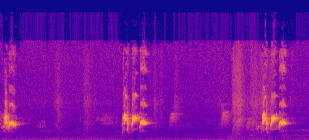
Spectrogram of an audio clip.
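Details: Female red-whiskered bulbul kept in a cage, calling to rouse a male or to pair: three bursts of clipped, bright whistled notes, each group of two or three, spaced roughly two and a half seconds apart.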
